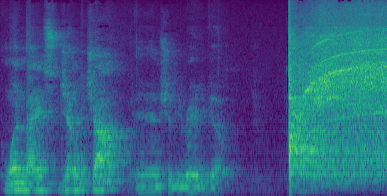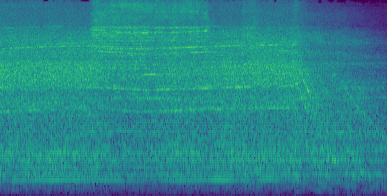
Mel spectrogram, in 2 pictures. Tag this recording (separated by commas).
Tools, Power tool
